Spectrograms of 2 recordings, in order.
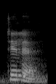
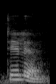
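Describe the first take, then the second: First: The th sound drops and the words merge. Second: The same.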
